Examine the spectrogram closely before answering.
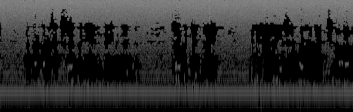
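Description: A middle-aged man speaks into a handheld microphone.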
